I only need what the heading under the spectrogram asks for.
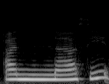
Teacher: we have noon with a shadda, so we are resting upon this noon.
